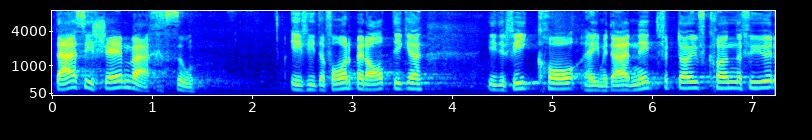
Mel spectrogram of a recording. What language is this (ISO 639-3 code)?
gsw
